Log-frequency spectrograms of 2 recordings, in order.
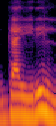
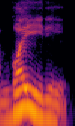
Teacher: অনেকেই বলে দেখবেন গাইরিল মাগদুবি আলাইহিম, গাইরিল বলে, গাইরিল না গইরিল, অর্থাৎ ফাতহার উচ্চারণে আকার পড়া যাবে না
